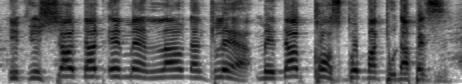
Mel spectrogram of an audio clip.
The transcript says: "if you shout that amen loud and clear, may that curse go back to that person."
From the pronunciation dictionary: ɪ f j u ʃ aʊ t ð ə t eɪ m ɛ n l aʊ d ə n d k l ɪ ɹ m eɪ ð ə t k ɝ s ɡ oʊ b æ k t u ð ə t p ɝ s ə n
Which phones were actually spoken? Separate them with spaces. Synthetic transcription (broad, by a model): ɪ f j u ʃ aʊ t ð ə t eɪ m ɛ n l aʊ d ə n k l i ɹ m eɪ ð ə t k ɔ s ɡ oʊ b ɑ k t u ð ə t p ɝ s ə n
